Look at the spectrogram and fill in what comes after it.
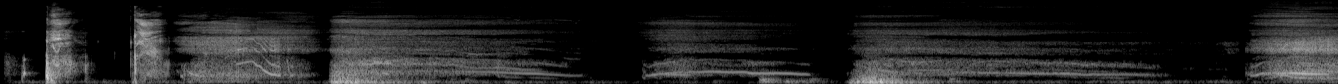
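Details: Long, musical whistling breaths with shifting pitch, preceded by two short sharp bursts, from a person with allergies: audible wheezing.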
